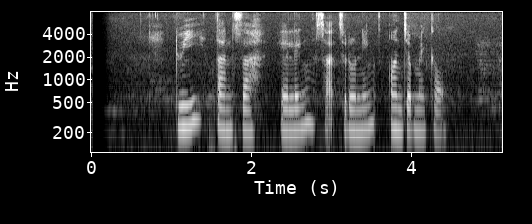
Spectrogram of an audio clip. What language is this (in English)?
Javanese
